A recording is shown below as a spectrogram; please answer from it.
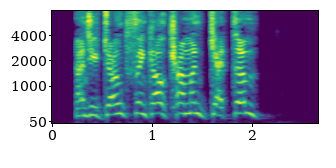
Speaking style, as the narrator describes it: he shouted upward

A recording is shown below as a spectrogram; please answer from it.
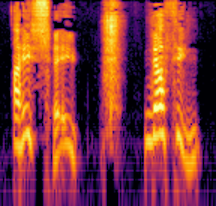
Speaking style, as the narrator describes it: she choked

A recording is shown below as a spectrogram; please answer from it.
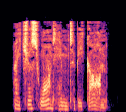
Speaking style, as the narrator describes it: Evelyn says, her voice tight and small like a child's

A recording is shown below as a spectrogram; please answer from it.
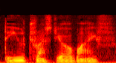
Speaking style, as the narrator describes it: he said very softly to Hadley

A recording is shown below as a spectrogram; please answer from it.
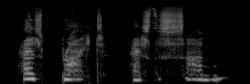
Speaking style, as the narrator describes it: Cyrene whispered, crying now

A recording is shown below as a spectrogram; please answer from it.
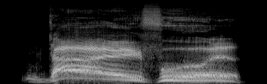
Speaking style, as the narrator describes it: roared Kul

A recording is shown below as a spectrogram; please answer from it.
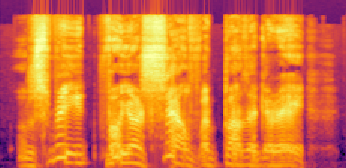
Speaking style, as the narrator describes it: grunted Verosian

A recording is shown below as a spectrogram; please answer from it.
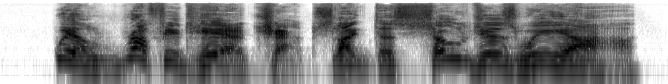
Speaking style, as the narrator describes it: he cried to his party

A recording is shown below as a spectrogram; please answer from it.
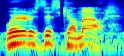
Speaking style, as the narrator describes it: Han panted

